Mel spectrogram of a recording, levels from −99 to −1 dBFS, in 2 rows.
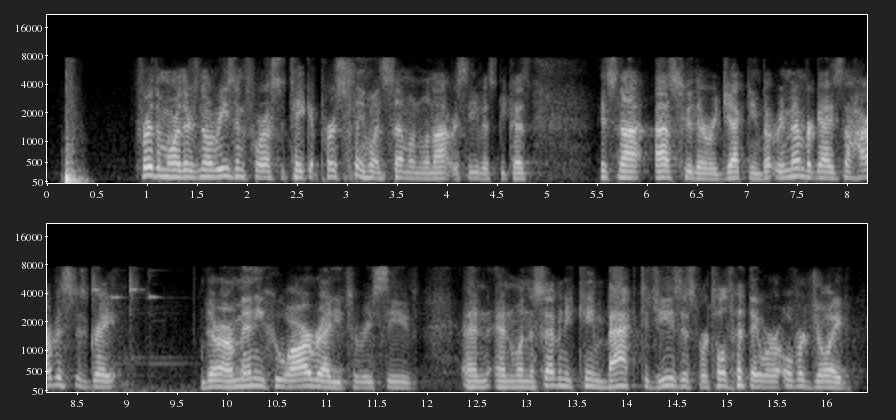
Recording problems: garbled, watery; slightly; nothing above 7.5 kHz
high frequencies cut off; slight
door banging; loud; at the start; peak 3 dB above the speech
doorbell; faint; at 8.5 s; peak 15 dB below the speech

